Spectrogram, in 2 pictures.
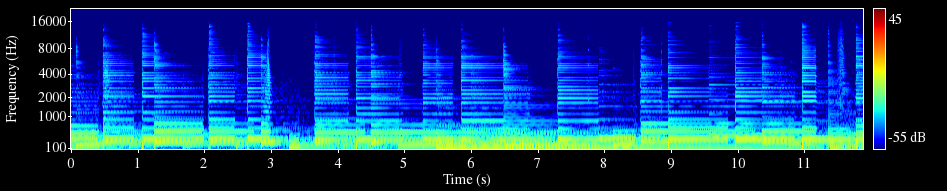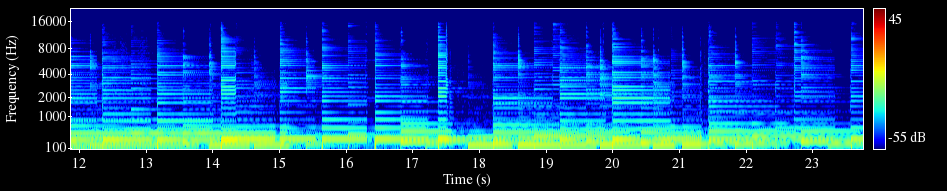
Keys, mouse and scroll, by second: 0.2 Escape, 0.3 x, 0.6 middle click, 2.0 ctrl+KP_1, 2.4 Tab, 2.5 right click, 2.7 shift+space, 3.5 right click, 3.6 click, 4.0 right click, 4.3 click, 4.5 right click, 5.0 z, 5.4 right click, 6.4 click, 6.8 middle click, 7.2 ctrl+s, 7.3 right click, 8.2 shift+d, 8.8 m, 9.1 middle click, 9.4 right click, 9.8 right click, 10.0 middle click, 10.2 click, 11.0 0, 11.2 right click, 11.4 click, 12.4 1, 12.6 right click, 12.8 Escape, 12.9 shift+space, 13.0 middle click, 14.1 middle click, 15.1 ctrl+KP_1, 15.8 ctrl+KP_3, 16.0 middle click, 16.1 ctrl+Tab, 16.3 v, 18.0 middle click, 18.6 right click, 19.1 click, 19.2 middle click, 19.4 right click, 19.4 click, 19.4 middle click, 19.6 Tab, 20.2 ctrl+KP_3, 20.3 middle click, 20.7 a, 21.3 a, 21.4 c, 22.3 right click, 22.4 Escape, 22.5 Escape, 22.6 middle click, 23.2-23.7 typing.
